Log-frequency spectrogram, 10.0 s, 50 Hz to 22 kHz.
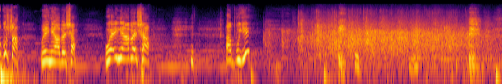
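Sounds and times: audience applauding: 5.3s - 10.0s.

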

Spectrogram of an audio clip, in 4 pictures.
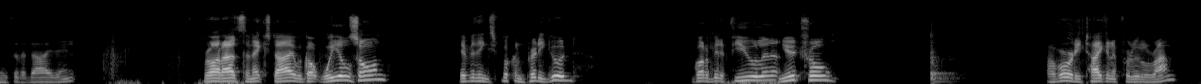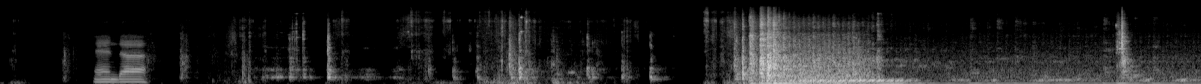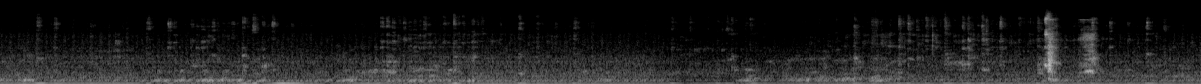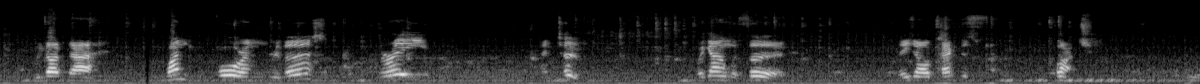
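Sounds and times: engine clicks and knocks: 16.3s - 48.0s
tractor engine revving and idling: 19.2s - 48.0s.

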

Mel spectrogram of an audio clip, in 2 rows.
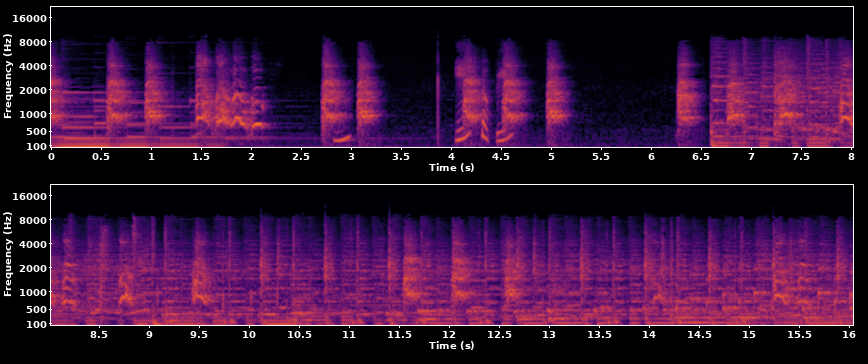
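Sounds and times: small dog barking: 0.0s - 3.4s, 4.1s - 5.3s, 6.3s - 9.7s, 11.6s - 12.8s, 15.2s - 15.7s
background music: 0.0s - 3.7s, 6.6s - 16.0s.

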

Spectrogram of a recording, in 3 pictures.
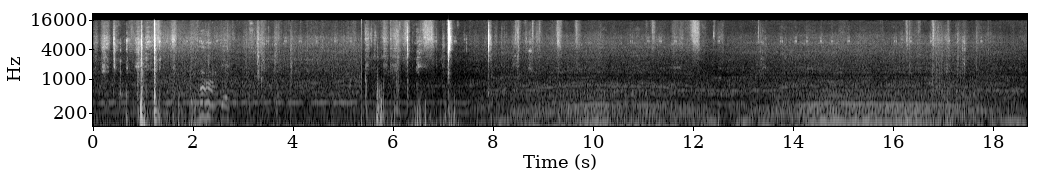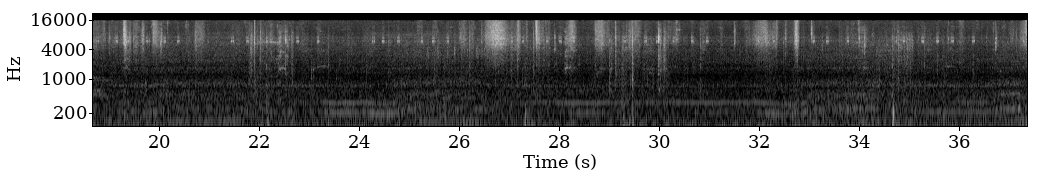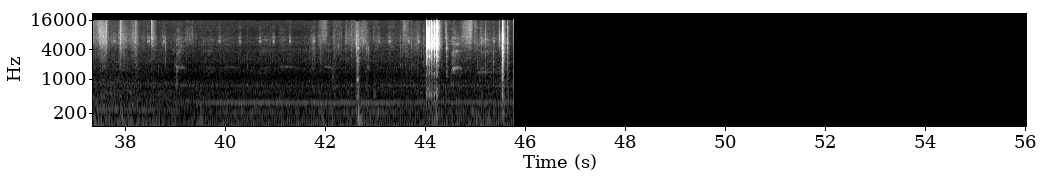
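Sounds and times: motorhome engine rumbling: 0.0s - 45.8s.

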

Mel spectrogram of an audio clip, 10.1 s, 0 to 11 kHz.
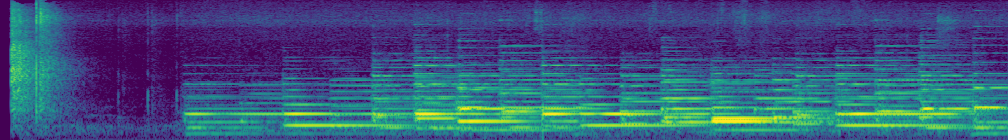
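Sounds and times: slow classical piano piece: 1.3s - 10.0s.

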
